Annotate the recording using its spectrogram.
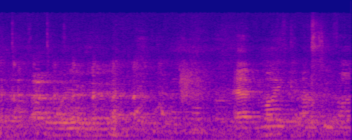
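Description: Young women laugh together close by.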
